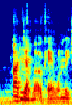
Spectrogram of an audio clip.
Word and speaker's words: Ardala: Ardala. Ardella.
